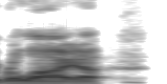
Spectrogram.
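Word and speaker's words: R'lyeh: sunken city of Ria, which that's another word that it's really easy to pronounce 500 ways I say Ria. Other people say it different ways. And again, these are all meant to be unpronouncable words, so they're all equally valid.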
